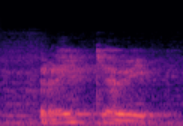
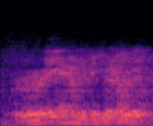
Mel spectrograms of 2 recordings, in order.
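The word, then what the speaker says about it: Reykjavík: Torres leaves, I wish he'd do me one great favor and tell me how he pronounces the capital of Iceland. Reykjavik. Reykjavik? Yes, you said it quite well. Reykjavik.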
